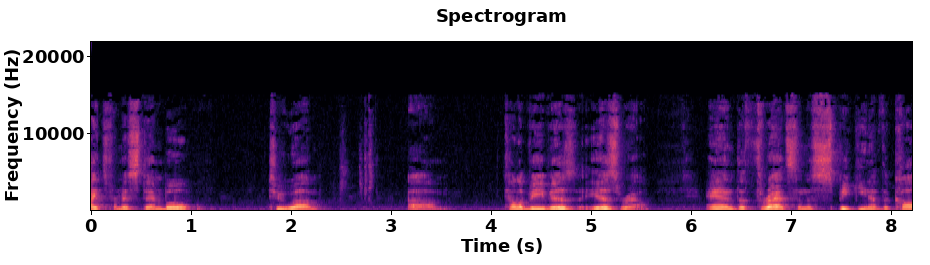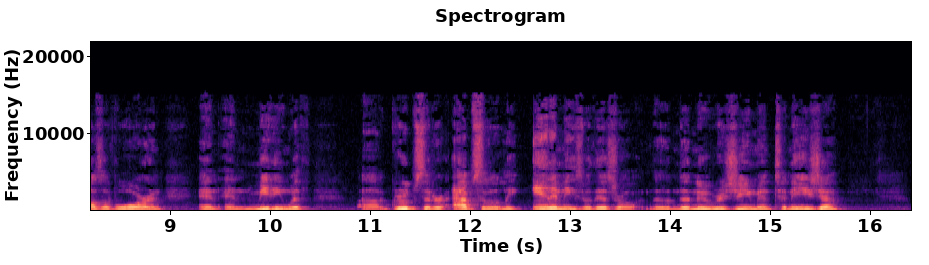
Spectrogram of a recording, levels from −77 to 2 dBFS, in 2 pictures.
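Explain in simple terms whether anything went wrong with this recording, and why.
Yes, something went wrong, though it's subtle. There's clock drift between sender and receiver: the sending device's clock ran faster than the receiving one's, by something like five percent. That means audio kept arriving a little quicker than the receiver could play it out, so its holding buffer kept filling up. It never settles down, either. The mismatch runs for the whole clip, which is why the small stumbles keep coming instead of happening just once.

To cope, the receiver made repeated timing corrections from about 0.29 s right through to 16.19 s, snipping out tiny slivers of sound to catch up. The net effect is that the audio plays at about 105% speed. Each cut is small and they land at uneven spacing, so at most you'd notice a faint hiccup here and there and a slightly restless, unsteady pace rather than any obvious dropout.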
